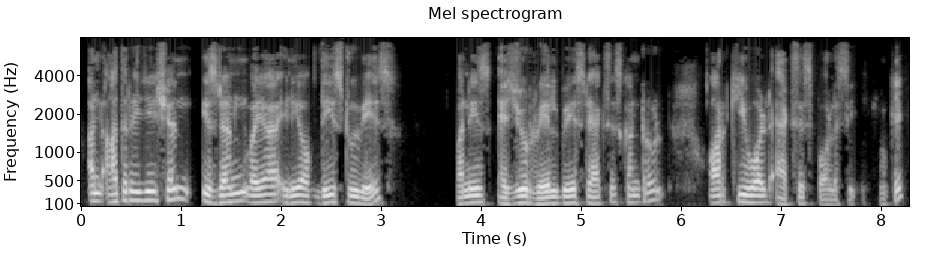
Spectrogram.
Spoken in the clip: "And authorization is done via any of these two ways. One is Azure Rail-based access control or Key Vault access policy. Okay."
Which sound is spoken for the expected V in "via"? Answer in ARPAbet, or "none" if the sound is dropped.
V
